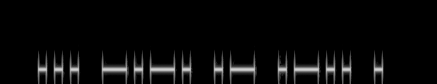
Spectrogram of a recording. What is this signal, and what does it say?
Morse code, heard as a keyed tone, about 15 wpm, 700 Hz. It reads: SCALE
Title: Top 751-1000 Words 15wpm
